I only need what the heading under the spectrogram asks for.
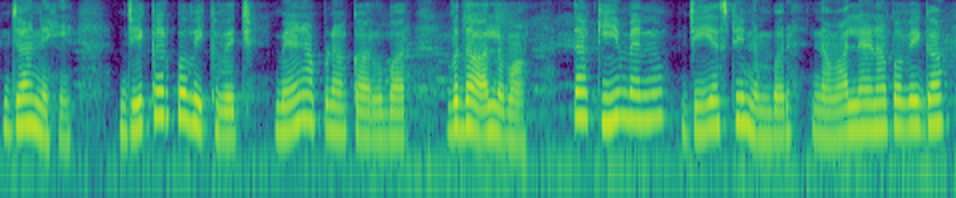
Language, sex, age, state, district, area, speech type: Punjabi, female, 18-30, Punjab, Ludhiana, urban, spontaneous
